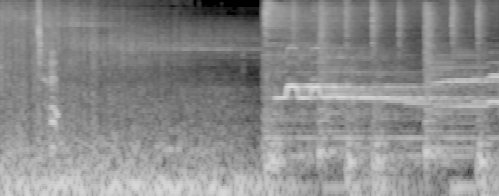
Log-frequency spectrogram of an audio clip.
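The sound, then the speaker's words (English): A loud, low rumbling explosion sound effect fills the first half, then a sharp blast brings a whistling tone and a rapid series of crackling bursts, all intense. “I'm particularly a fan of the explosion part.”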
